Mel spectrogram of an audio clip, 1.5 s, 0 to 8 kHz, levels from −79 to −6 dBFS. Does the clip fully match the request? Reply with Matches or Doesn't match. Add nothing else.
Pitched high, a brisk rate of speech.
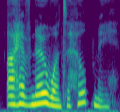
Matches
